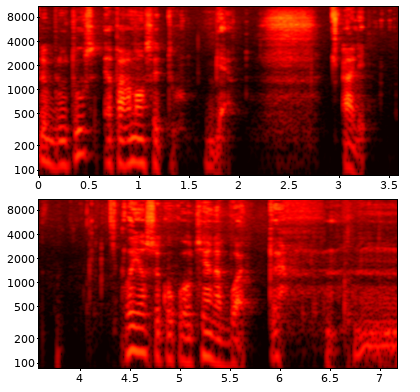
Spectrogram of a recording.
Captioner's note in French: grognement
